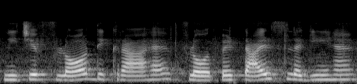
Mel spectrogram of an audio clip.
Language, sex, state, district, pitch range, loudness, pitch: Hindi, female, Punjab, Pathankot, 205-230 Hz, -16 LUFS, 220 Hz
